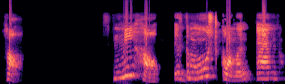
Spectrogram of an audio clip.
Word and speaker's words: 你好: Ni, ni is pronounced with the third tone, low and then rising.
